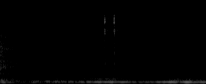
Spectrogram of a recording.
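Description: Two quick computer mouse clicks close together about a second in, over a faint low hum.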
